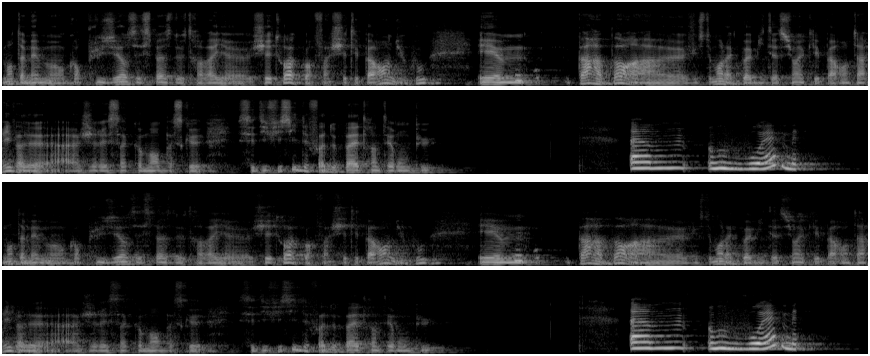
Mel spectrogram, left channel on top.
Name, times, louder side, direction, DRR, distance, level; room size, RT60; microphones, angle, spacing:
voice 1, 0.0-5.3 5.8-13.0, left 2 dB, 90° left, 8 dB, 1.7 m, -35 dB
voice 2, 14.5-16.6, right 1 dB, 15° right, 11 dB, 0.8 m, -26 dB
27.0 x 13.0 x 8.0 m, 0.94 s
head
